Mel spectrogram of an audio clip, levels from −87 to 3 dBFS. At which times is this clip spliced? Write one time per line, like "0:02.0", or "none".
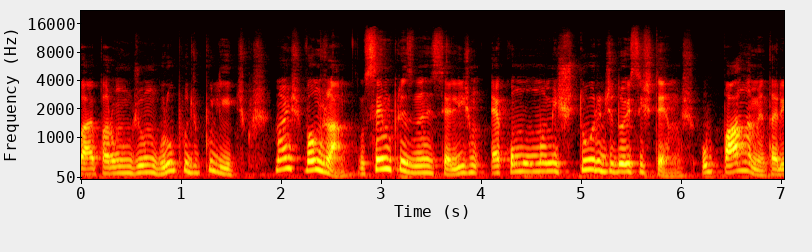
0:01.9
